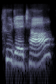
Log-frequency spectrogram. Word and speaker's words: coup d'état: And so there was a coup, that coup d'état is actually pronounced coup d'état.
